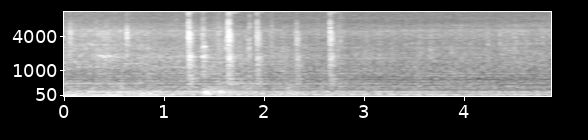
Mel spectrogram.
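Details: 1971 Chevy C10 with a six-cylinder and three-speed floor shift, started on a cheap battery: a steady low rumble at an even idle beat, with no knocks or misses over yard background. Settled and charging, running healthy.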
